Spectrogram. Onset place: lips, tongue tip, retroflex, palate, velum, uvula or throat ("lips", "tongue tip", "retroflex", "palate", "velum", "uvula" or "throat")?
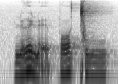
retroflex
